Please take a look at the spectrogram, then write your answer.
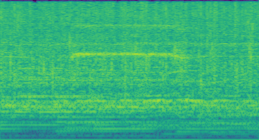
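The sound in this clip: Crowd cheering and shouting at a church celebration: a dense, continuous roar of many voices that stays loud throughout with no pauses.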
